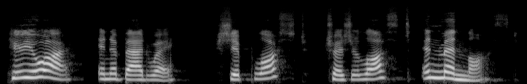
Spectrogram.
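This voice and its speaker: A woman's voice: fairly high pitch, slow pace, dry recording. A woman playing a bold, earnest young boy in a radio play, declaiming earnestly. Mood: defiant.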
